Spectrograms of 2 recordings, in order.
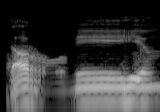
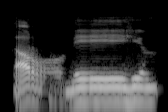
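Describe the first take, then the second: The two takes are said the same way.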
